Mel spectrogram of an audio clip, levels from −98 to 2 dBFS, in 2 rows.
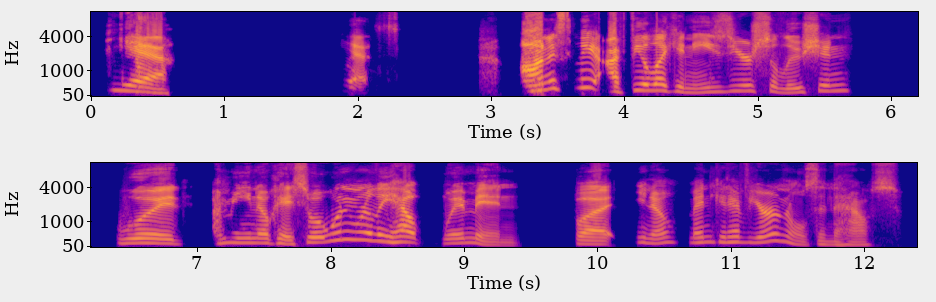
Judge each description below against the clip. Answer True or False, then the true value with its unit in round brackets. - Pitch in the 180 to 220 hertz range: True (190 Hz)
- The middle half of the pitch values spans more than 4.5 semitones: True (5.1 semitones)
